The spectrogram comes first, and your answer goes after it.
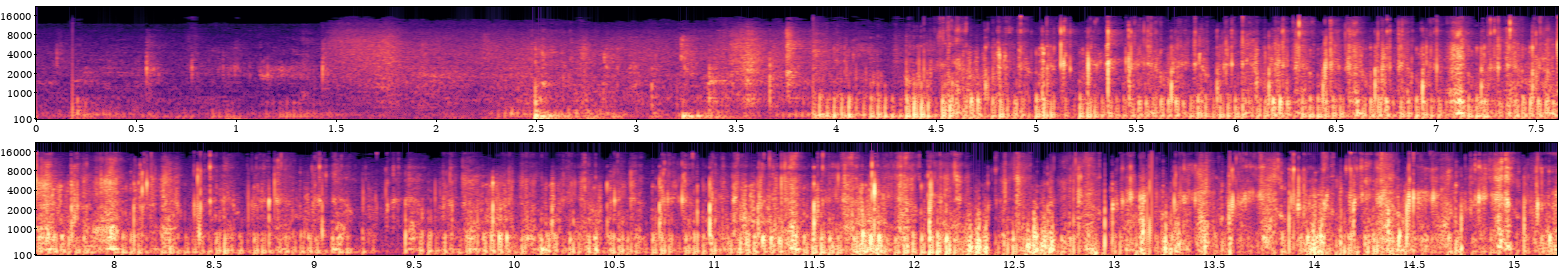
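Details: Low rumbling purr from Rang-i, a household cat, close to the microphone; soft at first, then covered from about four seconds on by rapid, continuous tongue-licking clicks of ear grooming, made for relaxing listening.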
